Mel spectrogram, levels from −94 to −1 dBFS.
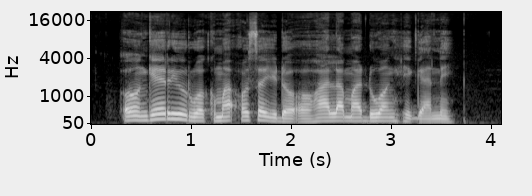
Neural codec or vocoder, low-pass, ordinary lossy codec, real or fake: vocoder, 44.1 kHz, 128 mel bands every 512 samples, BigVGAN v2; none; none; fake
